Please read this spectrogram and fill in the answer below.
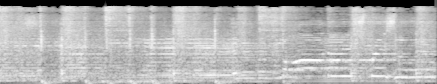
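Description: Rock band playing live: electric guitars, bass guitar and a drum kit with regular drum hits, and a singer's voice. A held guitar note comes in about three seconds in.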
